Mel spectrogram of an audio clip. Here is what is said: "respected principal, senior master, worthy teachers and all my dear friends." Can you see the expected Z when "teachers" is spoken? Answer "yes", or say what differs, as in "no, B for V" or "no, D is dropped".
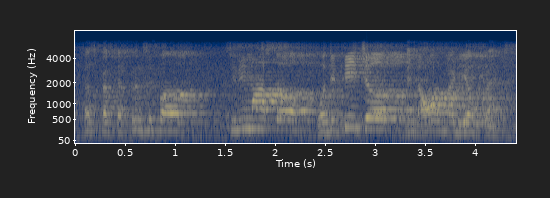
no, Z is dropped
